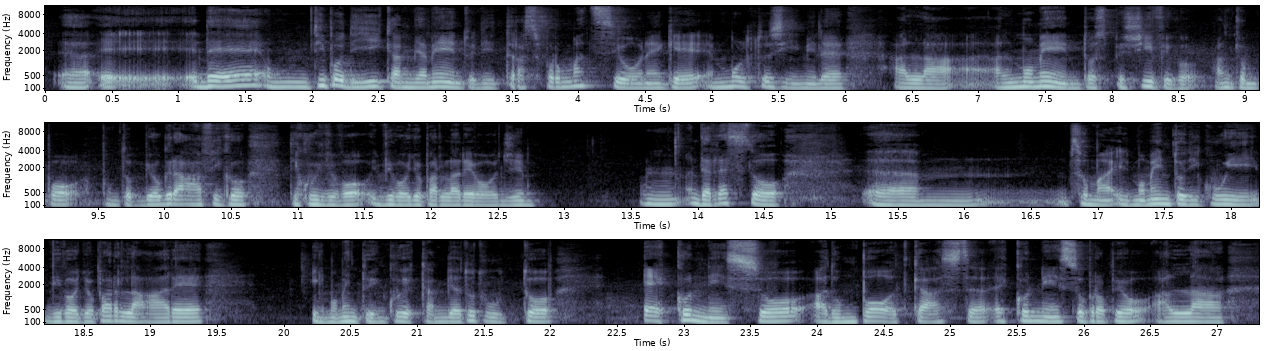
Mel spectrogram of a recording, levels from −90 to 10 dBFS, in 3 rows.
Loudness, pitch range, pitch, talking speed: -22 LUFS, 120-145 Hz, 130 Hz, 125 wpm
